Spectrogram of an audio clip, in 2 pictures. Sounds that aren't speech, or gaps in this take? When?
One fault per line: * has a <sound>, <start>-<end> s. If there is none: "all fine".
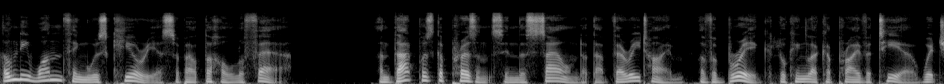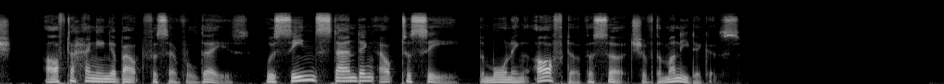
all fine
